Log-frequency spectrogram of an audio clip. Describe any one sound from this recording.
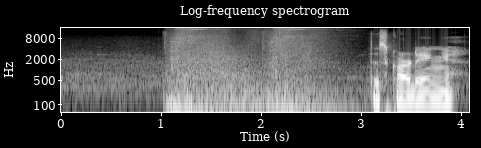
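A magical whooshing shimmer sounds as a card is played.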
